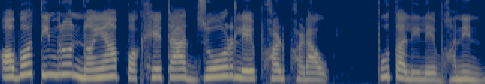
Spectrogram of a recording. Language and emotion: Nepali, neutral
